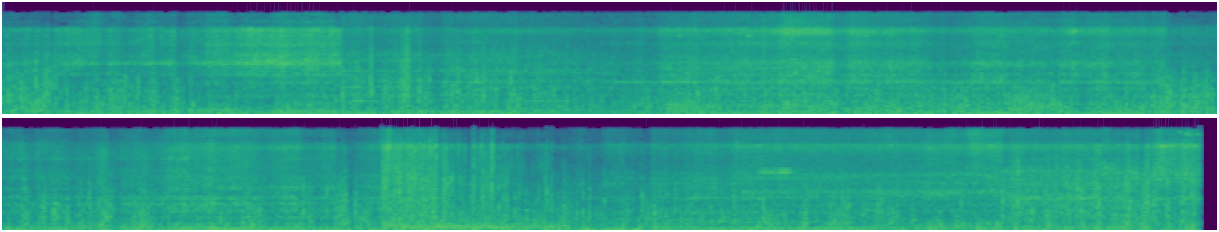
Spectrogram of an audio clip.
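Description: Wind buffeting the microphone on a moving vehicle, steady and loud, over road and traffic noise.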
